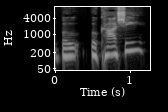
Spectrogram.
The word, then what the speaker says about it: Bokashi: And I actually had never heard of the system that you use, and tell me if I'm pronouncing it correctly. Bokashi.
